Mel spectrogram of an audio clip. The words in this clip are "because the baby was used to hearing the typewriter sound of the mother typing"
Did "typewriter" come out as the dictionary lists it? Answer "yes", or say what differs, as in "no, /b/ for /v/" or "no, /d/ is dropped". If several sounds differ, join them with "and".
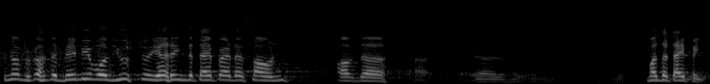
no, /ɹ/ is dropped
